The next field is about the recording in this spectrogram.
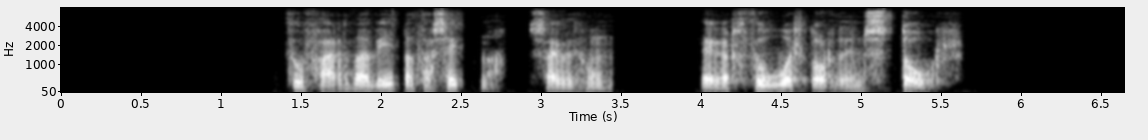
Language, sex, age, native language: Icelandic, male, 30-39, Icelandic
